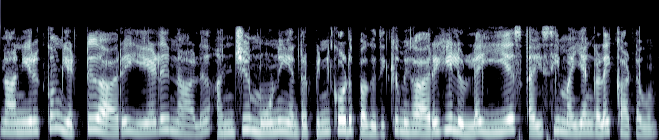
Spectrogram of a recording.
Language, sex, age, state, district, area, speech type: Tamil, female, 18-30, Tamil Nadu, Erode, rural, read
